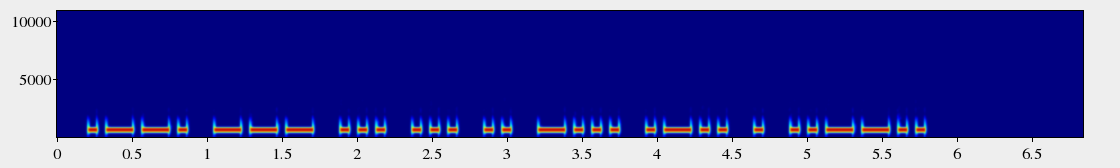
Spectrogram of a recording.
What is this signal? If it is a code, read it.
Morse code, heard as a keyed tone, about 20 wpm, 700 Hz. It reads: POSSIBLE?
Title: Sentences from Top 500 Words 20wpm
